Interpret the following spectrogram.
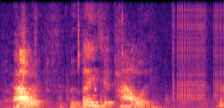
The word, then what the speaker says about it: Poway: Poway.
